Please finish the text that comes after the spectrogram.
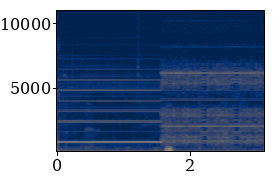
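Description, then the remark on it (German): Modem-like data tones of computer code broadcast over official radio waves: a steady mid-pitched beep holds for about a second and a half, then switches abruptly to a higher whine over a harsh, hissing burst of digital noise, with no talking. “und jetzt wurde auch Code gesendet. Genau. Und das hörte sich dann in etwa so an.”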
